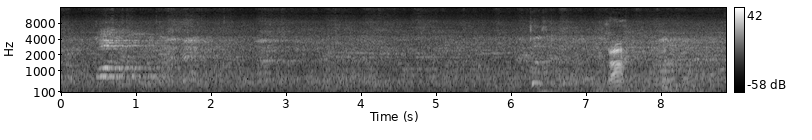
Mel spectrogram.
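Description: A crowd chatters and shouts nearby.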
